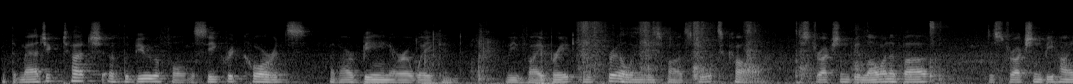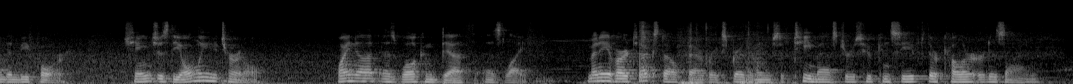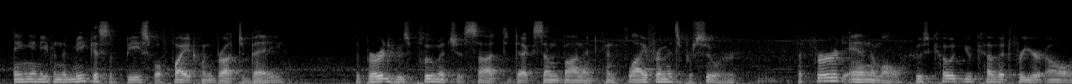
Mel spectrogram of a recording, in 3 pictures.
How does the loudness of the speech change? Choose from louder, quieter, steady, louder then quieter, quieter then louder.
steady.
